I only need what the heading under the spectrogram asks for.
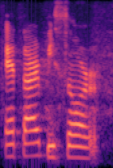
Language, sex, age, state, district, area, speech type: Assamese, female, 18-30, Assam, Tinsukia, urban, read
